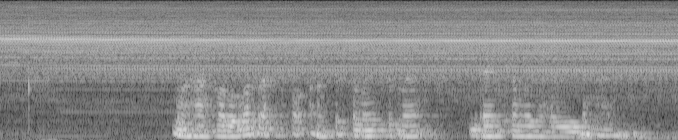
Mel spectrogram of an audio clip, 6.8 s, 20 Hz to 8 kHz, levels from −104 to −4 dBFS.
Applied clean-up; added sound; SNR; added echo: none; Domestic sounds, home sounds; -3 dB; reverberation time 0.6 s.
